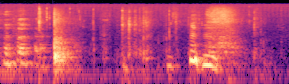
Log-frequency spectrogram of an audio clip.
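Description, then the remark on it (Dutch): Quiet, irregular crunching of someone chewing crunchy nuts, with a few sharper crackly bites amid softer mouth noises and brief faint vocal sounds. “Even lekker kauwen.”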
